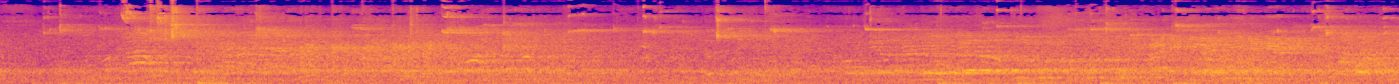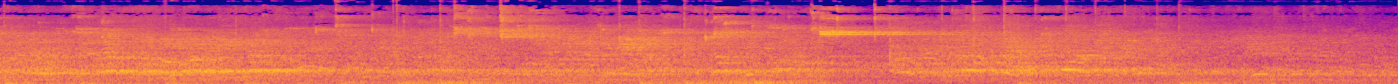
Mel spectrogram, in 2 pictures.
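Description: Basketball bouncing on a hardwood gym floor, with repeated short knocks and sneaker squeaks, over steady crowd and player chatter echoing in a large gym.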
